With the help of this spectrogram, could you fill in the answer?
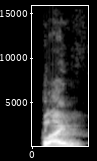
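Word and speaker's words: climb: इसी तरह से क्लाइम, यहां हम लोग क्लाइंब नहीं पढ़ते हैं क्लाइम।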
